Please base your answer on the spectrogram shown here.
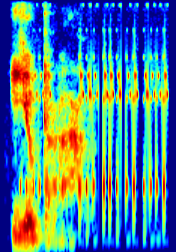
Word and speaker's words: iota: Iota. Let me actually see how to pronounce that.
